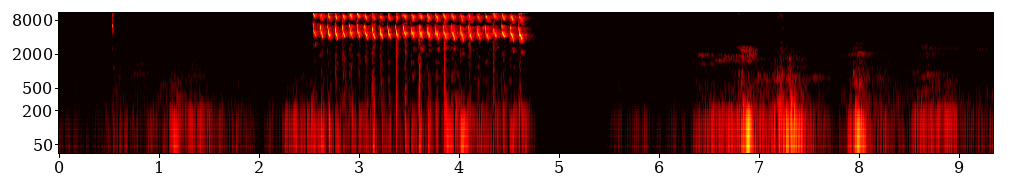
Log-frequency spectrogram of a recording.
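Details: Cililin songbird singing a gacor song for use as a master tutor for caged songbirds: a rapid, very high trilled phrase of about two seconds, many quick repeated notes, followed by soft low thumps and faint chirps.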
